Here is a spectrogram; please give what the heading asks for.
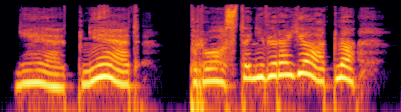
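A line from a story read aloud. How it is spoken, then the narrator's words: Breathless exclamation. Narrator (Russian): выдохнул лесник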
